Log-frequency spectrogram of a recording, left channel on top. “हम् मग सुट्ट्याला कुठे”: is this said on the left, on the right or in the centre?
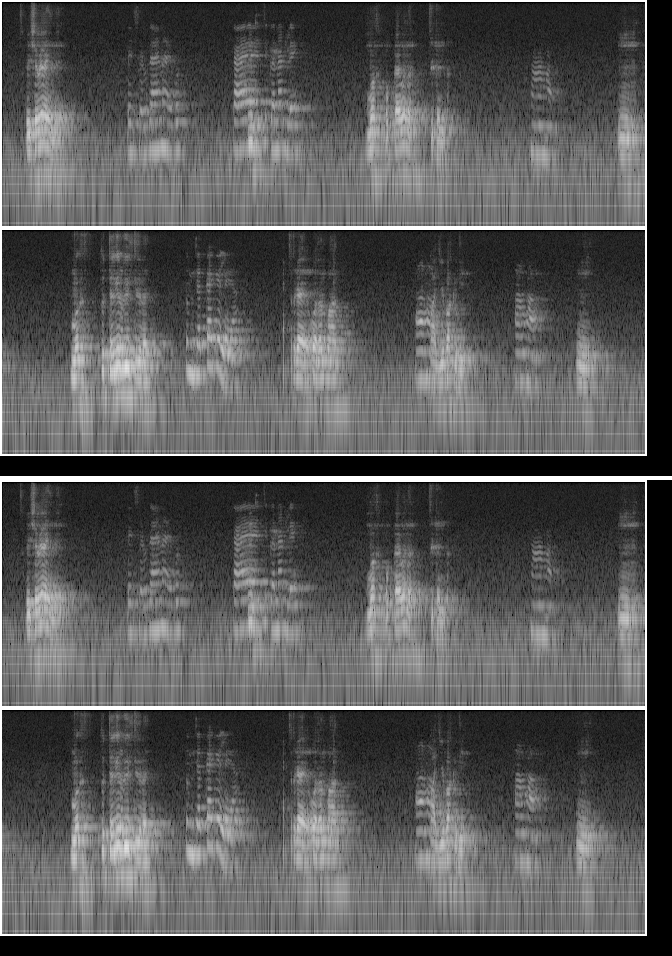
Left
